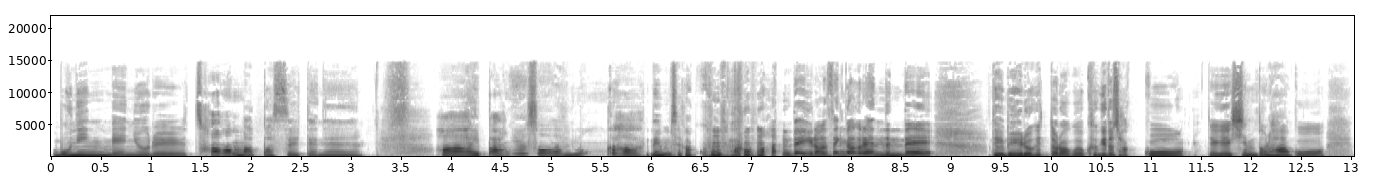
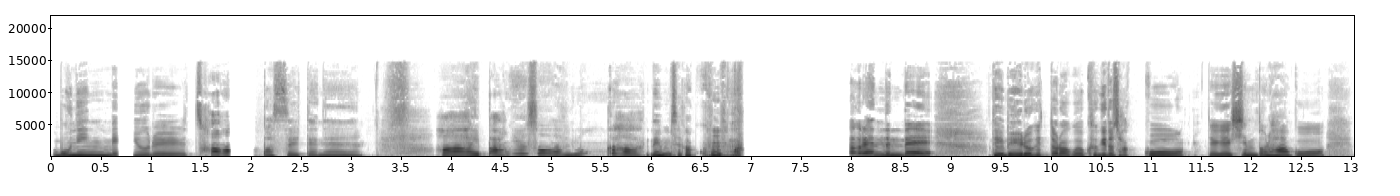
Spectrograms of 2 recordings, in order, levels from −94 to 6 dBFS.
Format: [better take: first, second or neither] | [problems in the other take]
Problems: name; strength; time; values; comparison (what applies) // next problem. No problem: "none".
first | audio cutting out; at 0.5 s, at 2 s and at 7 s for 1 s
